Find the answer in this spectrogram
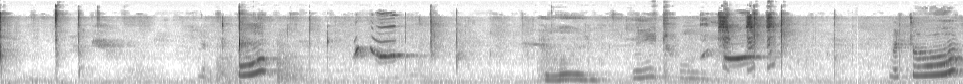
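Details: Hand-tame pet talking parrot indoors. Curving squawks, whistled slides and speech-like mimicked syllables in irregular bursts, with scattered clicks between them.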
